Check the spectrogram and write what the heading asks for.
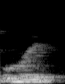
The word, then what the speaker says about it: Uri: But first, let me just say, my name is Uri. It's spelled U-R-I.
